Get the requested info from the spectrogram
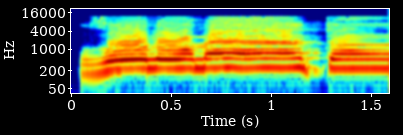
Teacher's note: Tanwin ketemu wau tidak saja ditahan tapi juga pastikan dia masuk rongga hidung. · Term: gunnahnya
